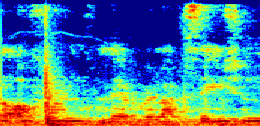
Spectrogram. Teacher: the ing changed to an n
